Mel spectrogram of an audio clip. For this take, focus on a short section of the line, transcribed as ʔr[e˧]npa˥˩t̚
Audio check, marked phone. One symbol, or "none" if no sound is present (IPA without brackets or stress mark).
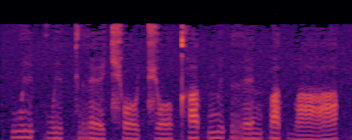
e˧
